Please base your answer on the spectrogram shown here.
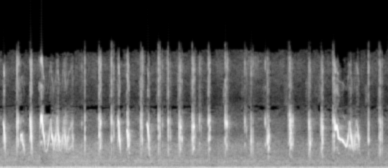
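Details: Young cigun, the local name for Hill Prinia, learning to sing so a raw bird joins in: fast, steady stream of thin high chirps with a few slurred, descending twitters near the end.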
